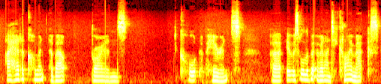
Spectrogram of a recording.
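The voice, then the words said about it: Congested, sniffly voice. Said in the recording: “I do have a cold this week, so that's why my voice is quite different from usual”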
